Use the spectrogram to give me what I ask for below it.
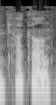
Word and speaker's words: kakon: Plato used the term, how do you pronounce it, K-A-K-O-N? – Kakon.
